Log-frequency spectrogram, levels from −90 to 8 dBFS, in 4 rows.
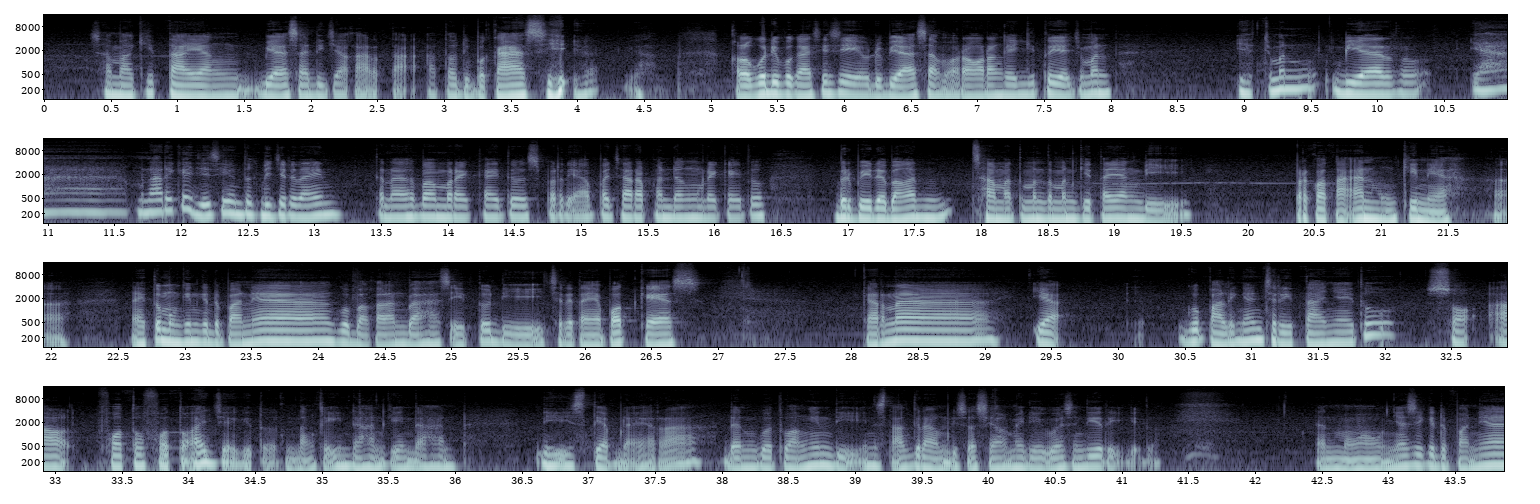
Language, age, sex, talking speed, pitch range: Indonesian, 20-39, male, 125 wpm, 125-160 Hz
